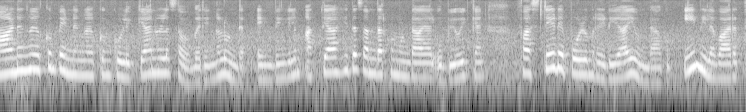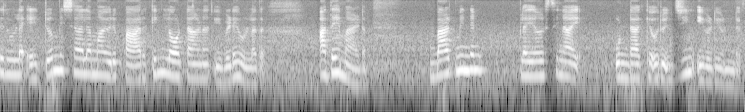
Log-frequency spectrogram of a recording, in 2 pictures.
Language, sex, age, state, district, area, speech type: Malayalam, female, 18-30, Kerala, Kottayam, rural, read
